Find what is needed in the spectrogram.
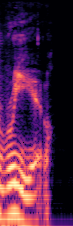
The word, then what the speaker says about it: Ryu: It's pronounced Ryu.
